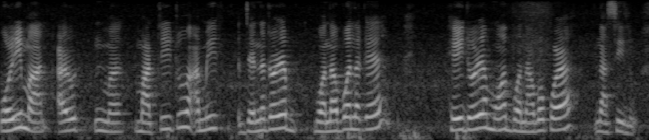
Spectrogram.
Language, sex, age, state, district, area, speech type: Assamese, female, 30-45, Assam, Lakhimpur, rural, spontaneous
